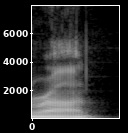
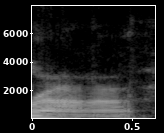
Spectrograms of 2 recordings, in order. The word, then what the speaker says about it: Ra: Aaron Ra. Thank you. Aaron Ron. Yeah. Aaron. It's almost like half. You almost say it like a pirate. And rah.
